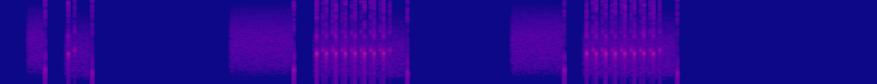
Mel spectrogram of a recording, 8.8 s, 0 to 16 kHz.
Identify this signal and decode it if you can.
Pulse dialling, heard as a rotary dial, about 10 pulses a second. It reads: 1 8 8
